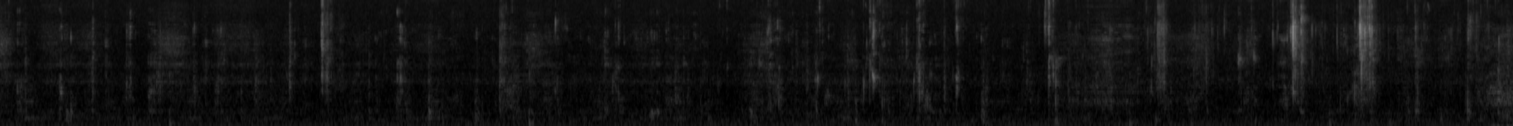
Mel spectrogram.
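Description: Close-up chewing of a soft flour-tortilla pork-chop taco: wet mouth clicks and lip smacks go on throughout. A louder bite into the taco comes near the end.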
